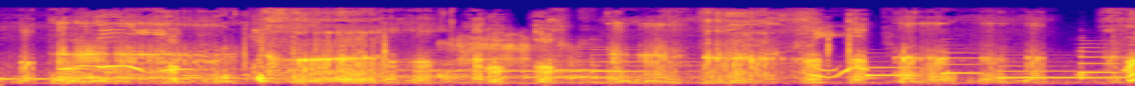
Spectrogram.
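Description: Children's cartoon soundtrack: light music mixed with comic animal-like character noises, including a couple of sliding pitch swoops.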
